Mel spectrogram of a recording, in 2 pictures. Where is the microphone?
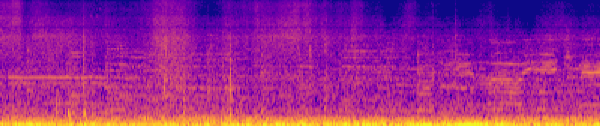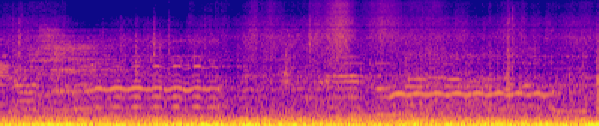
in a car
